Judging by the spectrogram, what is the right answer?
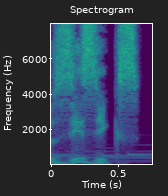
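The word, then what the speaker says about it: Zzyzx: Então ele inventou o nome ZX, pronunciado Zizix.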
